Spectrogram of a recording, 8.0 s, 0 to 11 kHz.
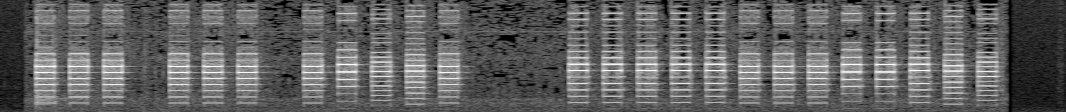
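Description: Merlin, a 1970s handheld electronic game, gives off many crisp electronic beeps in quick, evenly spaced runs of bright, stepping tones. A brief pause falls midway, then the rapid beeping continues before stopping abruptly.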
